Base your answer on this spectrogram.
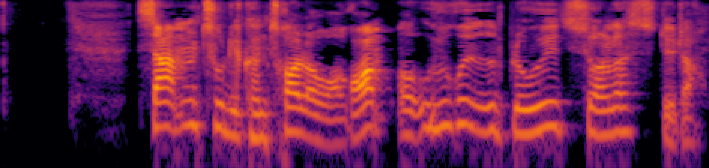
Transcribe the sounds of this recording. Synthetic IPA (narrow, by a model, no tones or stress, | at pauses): sɑ̈m̰n̩t͡sʰo̝̰ːd̥ikʰɒ̽nt͡sʰʁɒ̽l̰ɒʊ̰ɐʁɒ̽m̰ɒ̽uðˠʁyðð̩ˠb̥lo̝ːðˠid̥ˠsɔlɐsːd̥ød̥ɐ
